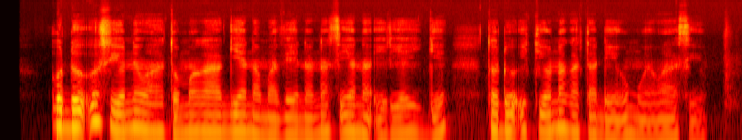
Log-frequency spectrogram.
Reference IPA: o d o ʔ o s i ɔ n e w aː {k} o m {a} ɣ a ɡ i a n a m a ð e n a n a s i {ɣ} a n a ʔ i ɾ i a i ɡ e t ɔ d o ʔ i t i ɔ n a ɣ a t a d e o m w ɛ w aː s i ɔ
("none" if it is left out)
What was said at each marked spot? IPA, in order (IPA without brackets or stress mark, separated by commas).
t, a, none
